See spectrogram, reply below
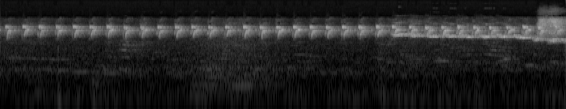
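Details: Zitting cisticola, called klik klik bird, singing energetically while fighting: an even, rapid series of crisp high ticks, roughly three per second for four seconds, then a faster, buzzier continuous trill sliding slightly downward.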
